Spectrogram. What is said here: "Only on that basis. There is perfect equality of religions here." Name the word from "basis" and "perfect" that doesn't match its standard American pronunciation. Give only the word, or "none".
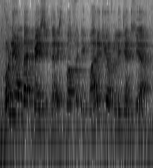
perfect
